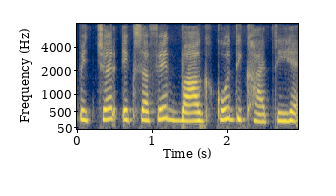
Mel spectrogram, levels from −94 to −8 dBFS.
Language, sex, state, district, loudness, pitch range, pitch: Hindi, female, Chhattisgarh, Raipur, -14 LUFS, 240-290 Hz, 260 Hz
